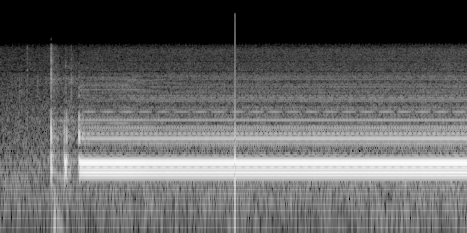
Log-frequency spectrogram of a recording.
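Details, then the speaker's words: A couple of hook clicks, then a clean, unbroken steady dial tone with no crackle or hum from an Automatic Electric rotary wall telephone on a live outside line during repair checkout, after ringing, dialing, transmit and receive passed; line and phone work properly. "and we can call a time and temp number. We'll go ahead and give you some dial tone."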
